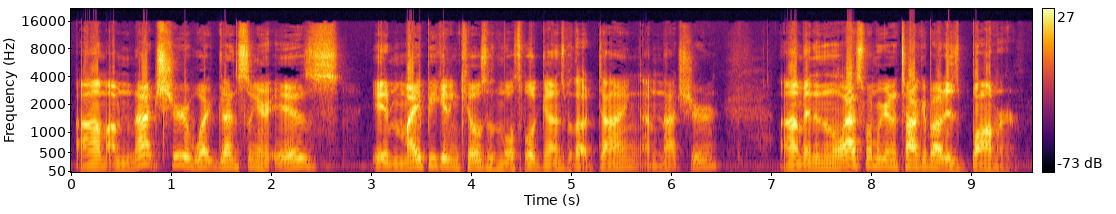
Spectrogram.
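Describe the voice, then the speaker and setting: A young man with a slightly raspy voice, casually reviewing a video game and hedging often. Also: medium pitch, very animated, normal speed, fairly bright tone. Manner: rambling, hedging, many ums and restarts. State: clearing throat, voice getting raspy. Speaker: gaming video host. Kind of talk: casual gameplay review commentary.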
